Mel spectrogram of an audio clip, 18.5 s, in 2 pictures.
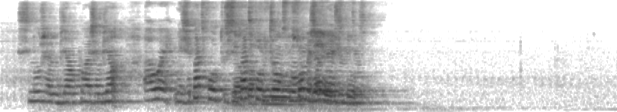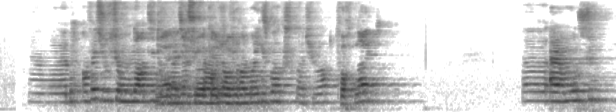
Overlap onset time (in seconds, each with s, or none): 3.5 s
